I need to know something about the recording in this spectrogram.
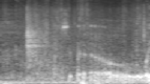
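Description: A voice in a meeting room saying 'aye', then a drawn-out 'so…' that gets louder toward the end.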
